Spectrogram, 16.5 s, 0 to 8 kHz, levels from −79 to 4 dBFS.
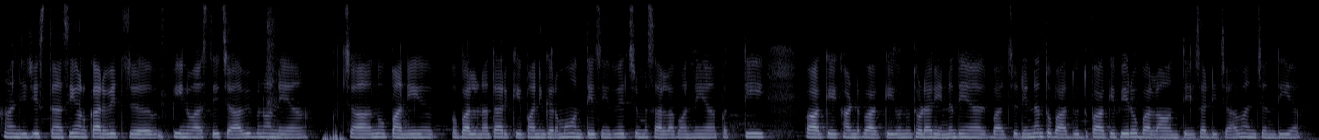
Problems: background conversations at intervals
